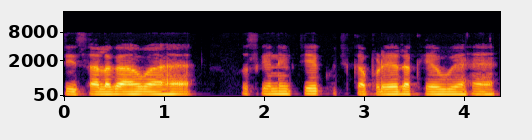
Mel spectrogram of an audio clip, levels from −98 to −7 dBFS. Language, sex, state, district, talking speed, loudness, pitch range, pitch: Hindi, male, Jharkhand, Deoghar, 150 wpm, -17 LUFS, 115-120 Hz, 115 Hz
